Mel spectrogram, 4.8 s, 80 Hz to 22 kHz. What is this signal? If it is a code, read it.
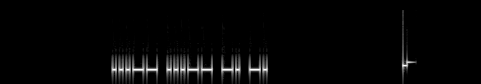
Morse code, heard as a keyed tone, about 34 wpm, 700 Hz. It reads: 33NN
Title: Common Cut Numbers - 4-Digit 35wpm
